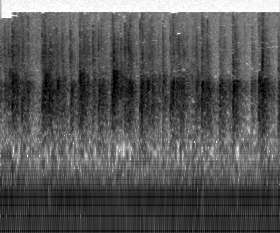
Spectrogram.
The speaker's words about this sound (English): Clap your hands and take your seat.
